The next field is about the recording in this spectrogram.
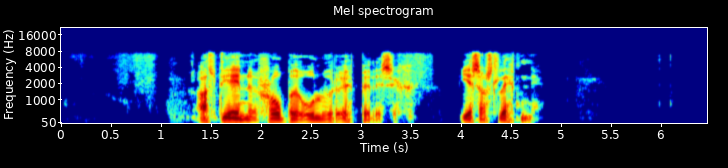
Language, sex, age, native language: Icelandic, male, 40-49, Icelandic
